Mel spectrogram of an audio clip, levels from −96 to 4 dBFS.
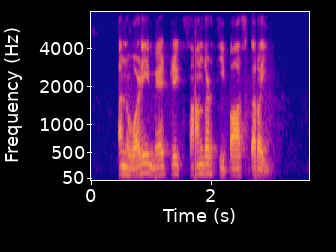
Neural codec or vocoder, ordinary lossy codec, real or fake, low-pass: none; Opus, 24 kbps; real; 7.2 kHz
